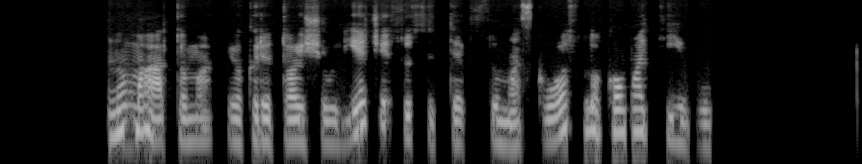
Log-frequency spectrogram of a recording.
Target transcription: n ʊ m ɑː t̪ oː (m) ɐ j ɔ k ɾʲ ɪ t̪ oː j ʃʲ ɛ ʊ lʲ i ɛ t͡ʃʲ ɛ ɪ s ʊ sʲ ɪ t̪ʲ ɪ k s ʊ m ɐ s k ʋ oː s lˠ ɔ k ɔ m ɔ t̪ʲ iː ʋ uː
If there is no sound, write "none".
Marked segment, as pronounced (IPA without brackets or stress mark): m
